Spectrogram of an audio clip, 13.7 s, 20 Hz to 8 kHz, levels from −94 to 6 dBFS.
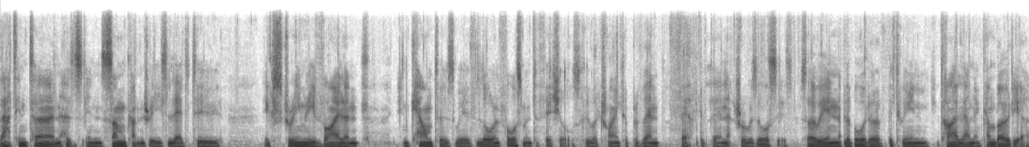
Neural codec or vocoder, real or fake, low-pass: none; real; 7.2 kHz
